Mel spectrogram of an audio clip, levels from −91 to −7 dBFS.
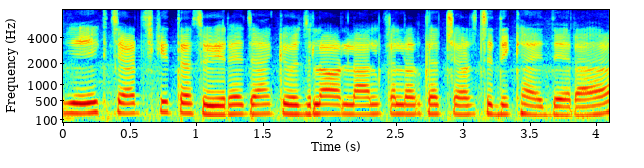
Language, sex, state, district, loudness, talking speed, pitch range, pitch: Hindi, female, Bihar, Bhagalpur, -19 LUFS, 265 wpm, 195-215 Hz, 205 Hz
